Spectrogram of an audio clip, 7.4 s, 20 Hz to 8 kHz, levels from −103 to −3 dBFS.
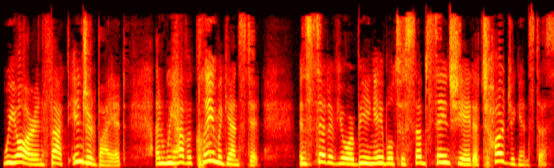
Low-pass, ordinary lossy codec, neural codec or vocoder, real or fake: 7.2 kHz; AAC, 32 kbps; none; real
